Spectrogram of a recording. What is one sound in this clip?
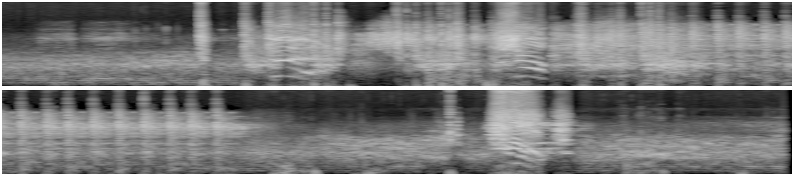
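A rifle fires a series of gunshots.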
